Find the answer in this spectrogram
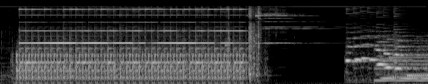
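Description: Twin-bell mechanical alarm clock ringing loudly in a fast, rattling peal for about two and a half seconds, then cut off abruptly with a click. After a brief silence, music comes back in with a short rising run near the end.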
